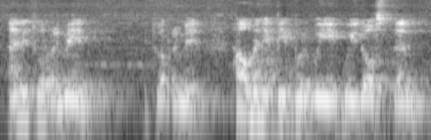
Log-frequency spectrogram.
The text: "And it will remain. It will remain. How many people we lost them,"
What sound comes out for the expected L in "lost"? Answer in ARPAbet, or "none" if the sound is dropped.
W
